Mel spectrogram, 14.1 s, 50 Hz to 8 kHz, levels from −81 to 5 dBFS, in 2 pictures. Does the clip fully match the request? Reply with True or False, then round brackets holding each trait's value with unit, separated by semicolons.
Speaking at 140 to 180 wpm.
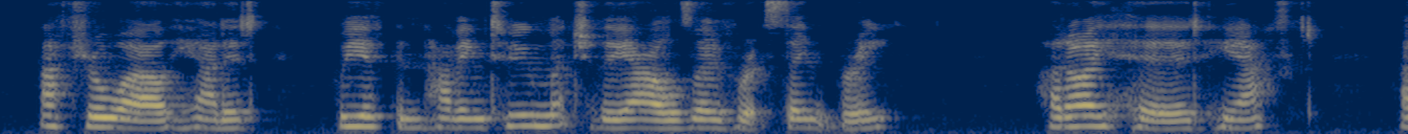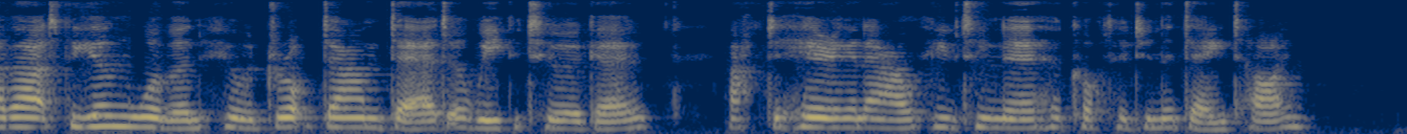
False (200 wpm)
